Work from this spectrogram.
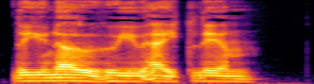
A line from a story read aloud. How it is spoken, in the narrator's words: Greg asked quietly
